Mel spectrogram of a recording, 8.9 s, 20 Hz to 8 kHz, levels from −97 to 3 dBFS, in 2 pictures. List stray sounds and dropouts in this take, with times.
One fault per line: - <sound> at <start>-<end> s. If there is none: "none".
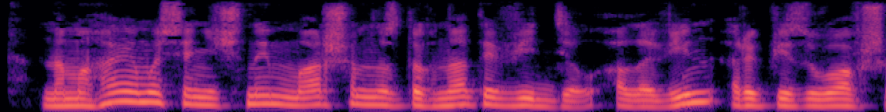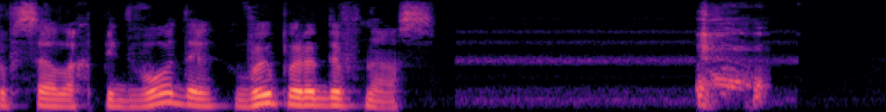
- cough at 7.9-8.3 s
